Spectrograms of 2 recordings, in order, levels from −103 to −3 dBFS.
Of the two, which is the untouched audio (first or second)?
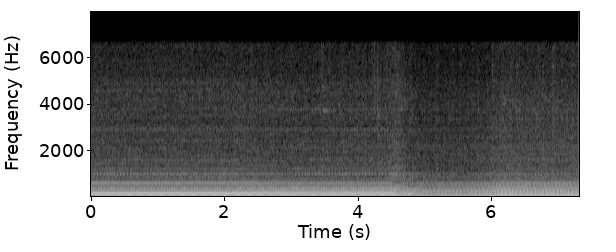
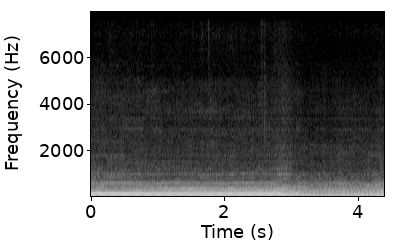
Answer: first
